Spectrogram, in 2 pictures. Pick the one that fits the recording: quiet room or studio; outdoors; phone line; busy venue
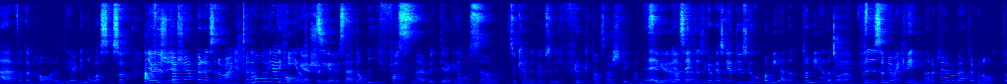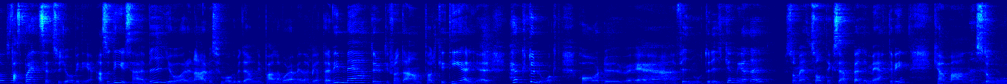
busy venue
